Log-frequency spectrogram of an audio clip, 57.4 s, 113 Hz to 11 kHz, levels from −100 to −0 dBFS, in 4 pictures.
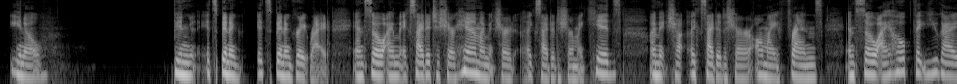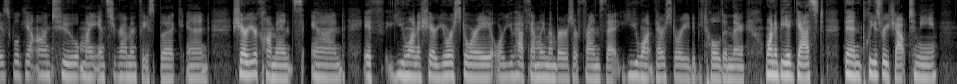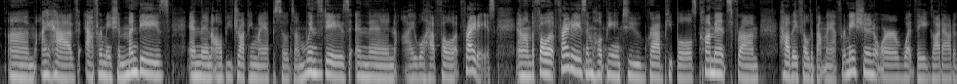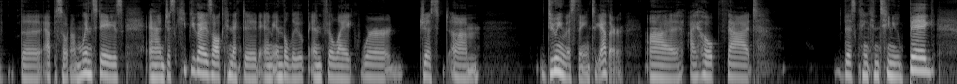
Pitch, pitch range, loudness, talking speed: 170 Hz, 155-185 Hz, -38 LUFS, 175 wpm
